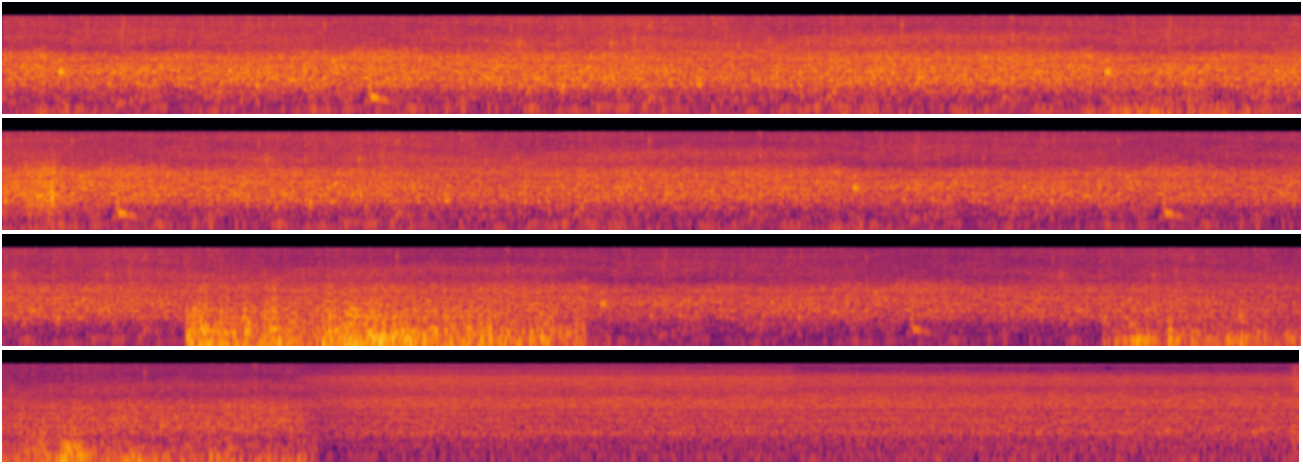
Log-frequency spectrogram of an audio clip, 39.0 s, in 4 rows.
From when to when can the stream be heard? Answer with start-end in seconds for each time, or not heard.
0.0-38.9.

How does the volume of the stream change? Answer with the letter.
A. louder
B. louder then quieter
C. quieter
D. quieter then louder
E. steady
C.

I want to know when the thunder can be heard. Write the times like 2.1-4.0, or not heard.
8.2-10.2, 20.9-23.9, 27.7-31.6.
